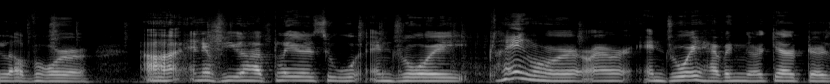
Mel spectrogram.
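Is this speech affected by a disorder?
Yes: spinocerebellar ataxia type 2, SCA2; tongue.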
